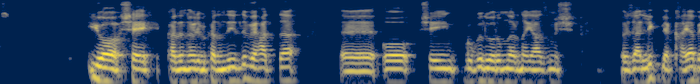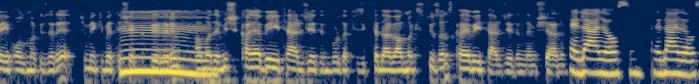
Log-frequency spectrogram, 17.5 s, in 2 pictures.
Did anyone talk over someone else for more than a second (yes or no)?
yes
